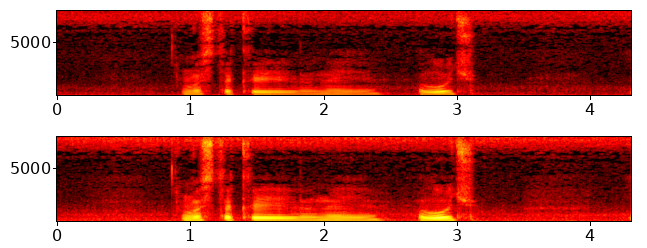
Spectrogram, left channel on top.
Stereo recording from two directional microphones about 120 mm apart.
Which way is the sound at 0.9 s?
5° right (ahead or behind).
